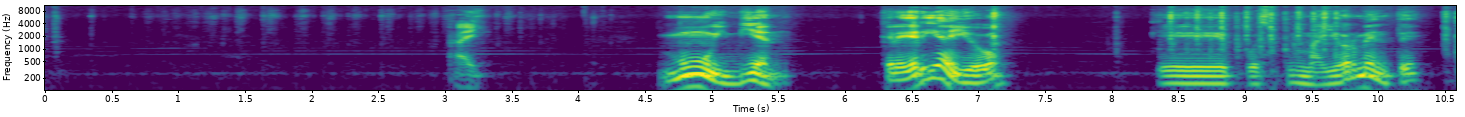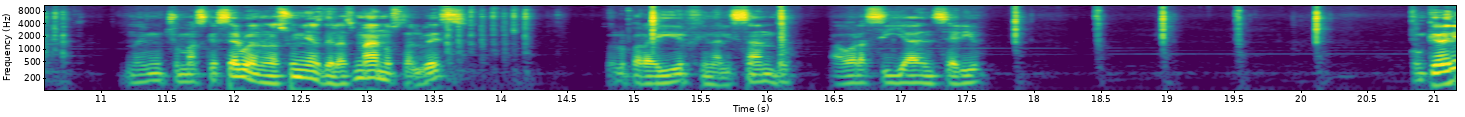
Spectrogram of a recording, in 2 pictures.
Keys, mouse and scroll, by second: 1.0 f, 1.4-4.8 drag, 7.0 middle click, 8.2 KP_Subtract, 11.6 KP_Subtract, 12.4-13.6 middle drag, 14.7 KP_Add, 16.3-17.9 shift+middle drag, 18.2-21.1 middle drag.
